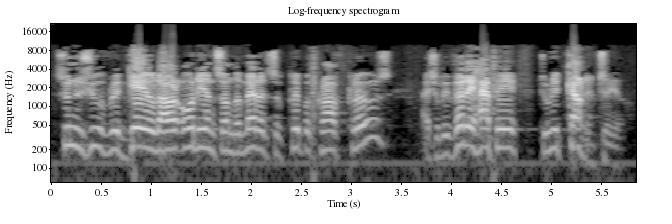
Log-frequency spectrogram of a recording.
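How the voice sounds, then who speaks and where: An actor playing a genial British doctor who courteously recounts detective memoirs, in 1940s radio drama style. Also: male voice, sits high, quick pace, sharp tone. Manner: courteous, formal. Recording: old radio broadcast, faint music behind.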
